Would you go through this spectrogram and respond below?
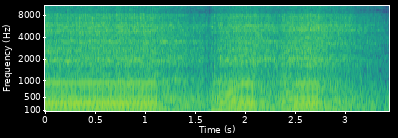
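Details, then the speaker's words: Stihl hedge trimmer after fitting a new NGK spark plug: the two-stroke winds up to a high, clean scream, drops, then revs hard twice more, crisp and strong; the sluggishness is cured. "So it's a little screamer now."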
